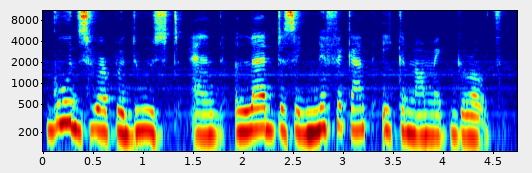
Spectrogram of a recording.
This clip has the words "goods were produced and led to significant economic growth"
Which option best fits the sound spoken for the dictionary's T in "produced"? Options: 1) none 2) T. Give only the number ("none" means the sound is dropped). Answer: 2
